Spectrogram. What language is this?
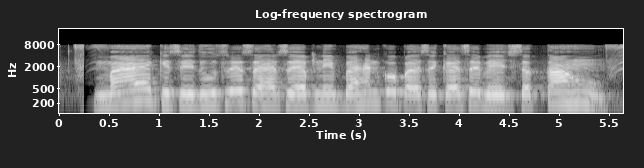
Hindi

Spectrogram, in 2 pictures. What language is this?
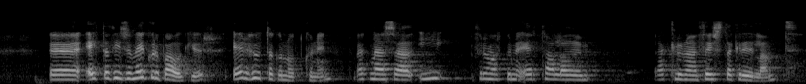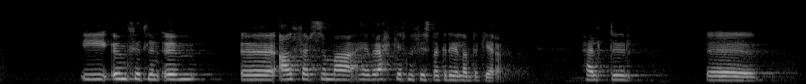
Icelandic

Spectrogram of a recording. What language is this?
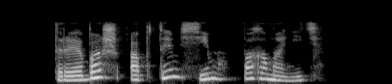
Belarusian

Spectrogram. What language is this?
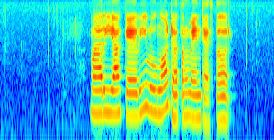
Javanese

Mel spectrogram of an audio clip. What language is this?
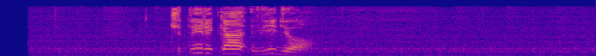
Russian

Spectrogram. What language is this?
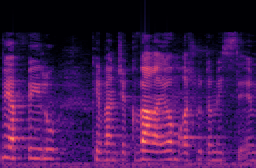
Hebrew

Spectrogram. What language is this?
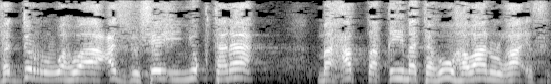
Arabic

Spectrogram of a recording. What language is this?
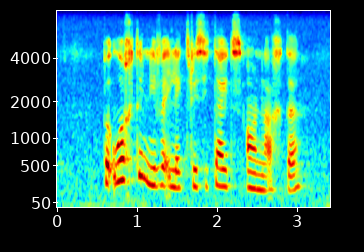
Afrikaans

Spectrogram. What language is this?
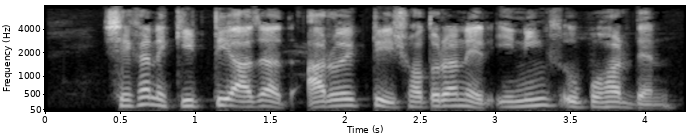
Bangla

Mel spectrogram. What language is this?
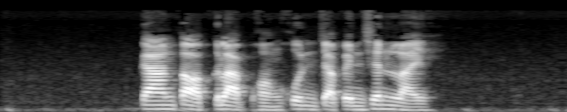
Thai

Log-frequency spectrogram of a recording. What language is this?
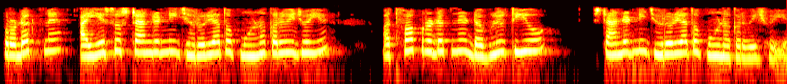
Gujarati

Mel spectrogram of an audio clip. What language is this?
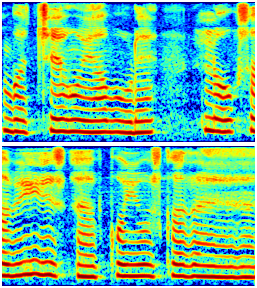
Urdu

